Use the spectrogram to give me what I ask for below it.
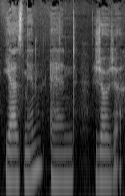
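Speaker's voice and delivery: ordinary talk, nothing marked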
